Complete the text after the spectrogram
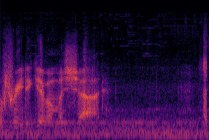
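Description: A man speaks calmly over a radio.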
